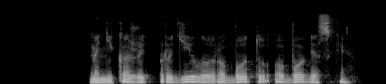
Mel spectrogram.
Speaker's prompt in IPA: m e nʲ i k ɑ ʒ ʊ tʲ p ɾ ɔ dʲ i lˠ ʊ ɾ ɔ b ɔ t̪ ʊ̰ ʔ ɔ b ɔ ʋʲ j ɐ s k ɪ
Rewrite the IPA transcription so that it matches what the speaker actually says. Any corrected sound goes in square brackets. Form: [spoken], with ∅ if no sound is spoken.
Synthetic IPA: m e nʲ i k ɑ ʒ ʊ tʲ p ɾ ɔ dʲ i lˠ ʊ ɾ ɔ b ɔ t̪ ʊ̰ ʔ ɔ b ɔ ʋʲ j ɐ s k ɪ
